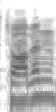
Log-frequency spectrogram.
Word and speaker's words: Torben: uh torbin yeah um my name is torben uh last name for those of you who don't know how to pronounce german names uh the s is sure um i only started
